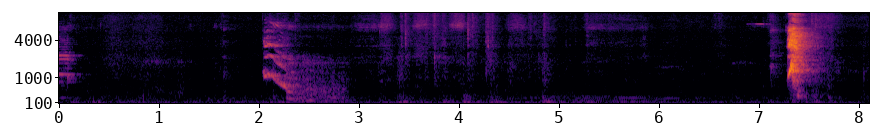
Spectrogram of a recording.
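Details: Female pug puppy on her first day home barking at her own reflection in a mirror; a sharp yelp sliding downward near two seconds, quiet shuffling, then one loud abrupt bark near the end.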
